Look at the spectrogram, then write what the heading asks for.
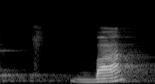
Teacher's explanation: ঠোঁটের ভেজা অংশ থেকে বা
